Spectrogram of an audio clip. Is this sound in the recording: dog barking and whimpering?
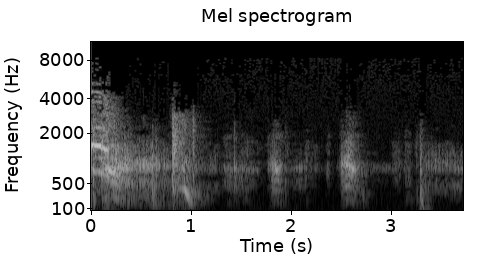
yes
